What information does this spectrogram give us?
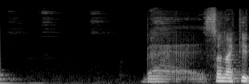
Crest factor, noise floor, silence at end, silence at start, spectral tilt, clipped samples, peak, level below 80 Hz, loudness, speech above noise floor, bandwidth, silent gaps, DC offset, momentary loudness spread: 22 dB; -53 dBFS; 0 s; 0 s; -5.5 dB/octave; under 0.1%; -2 dBFS; -48 dBFS; -23 LUFS; 33 dB; 15.5 kHz; none; under 0.1%; 23 LU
